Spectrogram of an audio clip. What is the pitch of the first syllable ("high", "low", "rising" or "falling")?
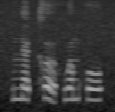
low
